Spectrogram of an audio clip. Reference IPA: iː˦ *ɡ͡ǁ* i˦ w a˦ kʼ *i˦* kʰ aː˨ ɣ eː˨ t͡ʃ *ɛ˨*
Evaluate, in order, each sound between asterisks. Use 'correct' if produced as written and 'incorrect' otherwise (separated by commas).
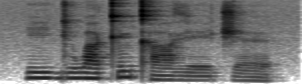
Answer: incorrect, incorrect, correct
